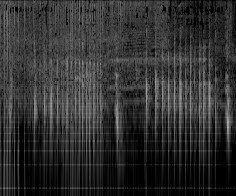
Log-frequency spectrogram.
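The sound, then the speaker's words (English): A pod of bottlenose dolphins in Milford Sound, New Zealand, makes echolocation clicks underwater to find prey and communicate: rapid, buzzing trains of sharp clicks in quick bursts, broken by a couple of short rising squeaks, with no voices present. Recorded by Dr. Oliver Boisseau. “They use a series of clicks for echolocation to find prey and communicate.”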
